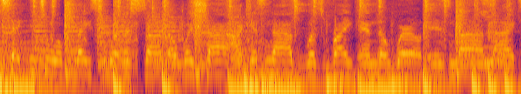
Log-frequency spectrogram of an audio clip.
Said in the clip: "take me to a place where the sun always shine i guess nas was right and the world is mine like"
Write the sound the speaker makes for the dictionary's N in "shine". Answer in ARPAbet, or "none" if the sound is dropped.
none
